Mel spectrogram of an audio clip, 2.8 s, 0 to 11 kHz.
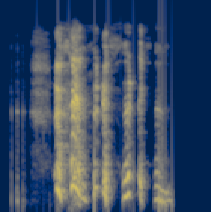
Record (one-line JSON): {"cough_length": "2.8 s", "cough_amplitude": 32767, "cough_signal_mean_std_ratio": 0.4, "survey_phase": "alpha (2021-03-01 to 2021-08-12)", "age": "65+", "gender": "Female", "wearing_mask": "No", "symptom_none": true, "smoker_status": "Ex-smoker", "respiratory_condition_asthma": false, "respiratory_condition_other": false, "recruitment_source": "REACT", "submission_delay": "1 day", "covid_test_result": "Negative", "covid_test_method": "RT-qPCR"}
